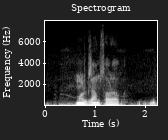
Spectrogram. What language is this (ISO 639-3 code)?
sat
